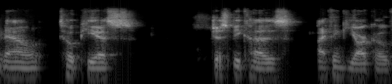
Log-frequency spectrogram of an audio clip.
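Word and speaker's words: Topias: one more time it's it's t-o-p-i-a-s it's like a Tobias but with a p okay um and since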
